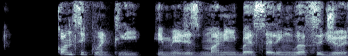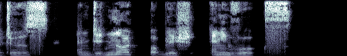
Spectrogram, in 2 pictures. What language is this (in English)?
English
